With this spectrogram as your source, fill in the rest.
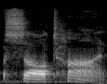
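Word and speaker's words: שָׂטָן: and the Hebrew and it's believed to be pronounced as salt on sa WTA WN with the definition or the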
